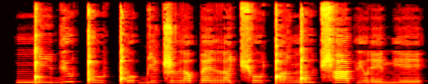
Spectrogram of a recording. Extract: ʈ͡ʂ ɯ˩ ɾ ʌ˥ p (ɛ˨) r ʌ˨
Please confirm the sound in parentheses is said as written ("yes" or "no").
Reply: yes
